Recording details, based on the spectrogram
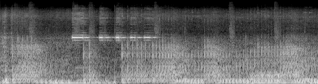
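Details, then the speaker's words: Old carbureted Honda Vario 110 scooter that stalled and would not start, now running after the automatic starter switch was replaced; the engine catches and settles into a steady, even run with no misfire or knock, problem traced to a weak battery. "oke teman-teman Bisa denger ya motornya sudah hidup ya jadi permasalahannya disini teman-temannya untuk motor ini adalah aki yang lemah Ya"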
